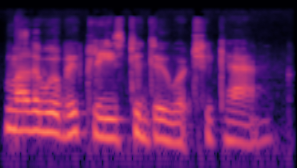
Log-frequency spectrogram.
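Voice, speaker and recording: An actress with an English accent playing a composed, guarded married daughter in a radio crime drama, with a cool, formal, wry delivery. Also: female voice, low voice, brisk, darkish tone. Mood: coolly wry.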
